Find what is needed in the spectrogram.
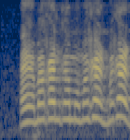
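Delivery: rough, harsh, thuggish street-tough tone. Acting out a scar-faced parent telling a child to eat: mock-harsh thuggish tone. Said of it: "kayak itu satpam, kayak preman gitu".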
